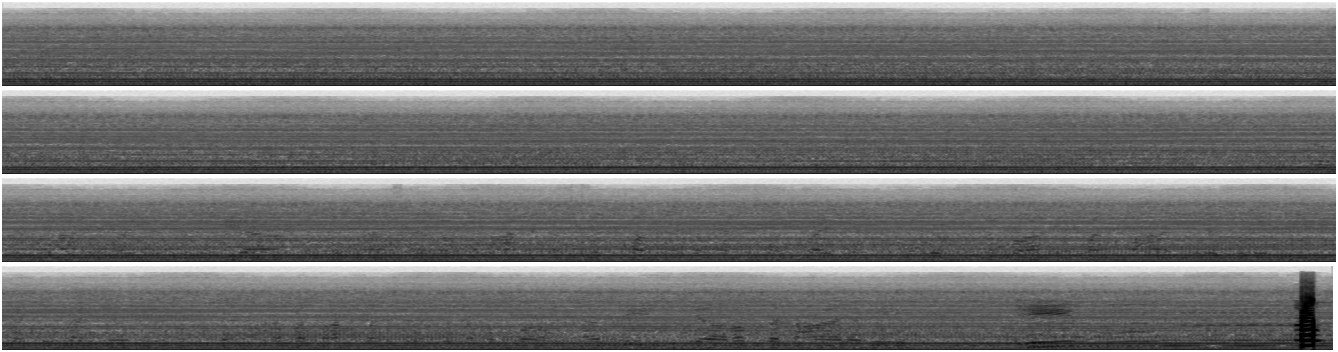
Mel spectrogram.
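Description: Near silence with a steady, faint electrical hum.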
